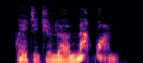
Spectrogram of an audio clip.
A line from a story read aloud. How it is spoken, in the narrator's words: William whispered, deeply impressed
